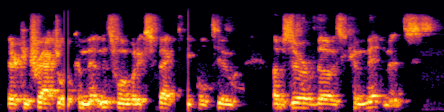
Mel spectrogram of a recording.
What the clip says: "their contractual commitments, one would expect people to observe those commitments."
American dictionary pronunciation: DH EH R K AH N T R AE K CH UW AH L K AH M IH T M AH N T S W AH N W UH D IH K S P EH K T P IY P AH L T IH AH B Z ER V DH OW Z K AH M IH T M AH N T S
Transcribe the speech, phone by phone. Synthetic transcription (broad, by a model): DH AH R K N T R AE K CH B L K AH M IH T M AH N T S W AH N W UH D IH K S P EH K T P IY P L T IH AH B Z ER V DH OW Z K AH M IH T M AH N T S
